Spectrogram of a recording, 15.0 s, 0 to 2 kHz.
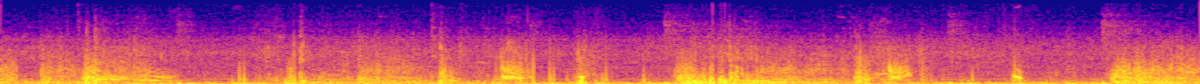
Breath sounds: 0.95-2.27 s: inhalation
1.63-2.20 s: wheeze
4.42-5.74 s: exhalation
4.42-5.74 s: crackles
6.16-6.74 s: inhalation
6.16-6.74 s: crackles
7.16-7.74 s: exhalation
7.16-7.74 s: crackles
8.42-10.51 s: inhalation
8.42-10.51 s: crackles
10.67-11.49 s: exhalation
10.97-11.49 s: wheeze
12.66-12.89 s: wheeze
13.89-15.00 s: inhalation
13.89-15.00 s: crackles

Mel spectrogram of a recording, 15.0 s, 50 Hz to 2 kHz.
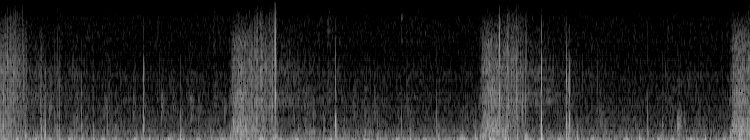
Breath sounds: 0.00-0.55 s: inhalation
0.00-0.55 s: crackles
4.55-5.52 s: inhalation
4.55-5.52 s: crackles
9.60-10.63 s: inhalation
9.60-10.63 s: crackles

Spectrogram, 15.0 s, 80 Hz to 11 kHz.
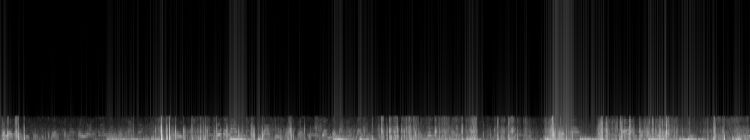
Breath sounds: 1.99-2.98 s: inhalation
2.98-3.79 s: exhalation
4.37-5.09 s: crackles
4.42-5.10 s: inhalation
5.10-5.71 s: exhalation
5.10-5.71 s: crackles
6.54-7.16 s: inhalation
7.14-7.65 s: exhalation
8.30-9.29 s: inhalation
9.29-9.93 s: exhalation
10.95-11.55 s: inhalation
11.61-12.24 s: exhalation
12.94-13.59 s: inhalation
13.61-14.35 s: exhalation

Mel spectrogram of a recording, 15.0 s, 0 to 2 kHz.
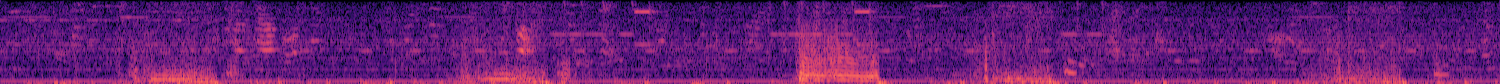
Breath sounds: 1.22-2.15 s: inhalation
1.22-2.15 s: rhonchi
4.55-5.49 s: inhalation
4.55-5.49 s: rhonchi
7.93-8.86 s: inhalation
7.93-8.86 s: rhonchi
9.81-10.66 s: inhalation
9.81-10.66 s: rhonchi
13.26-14.12 s: inhalation

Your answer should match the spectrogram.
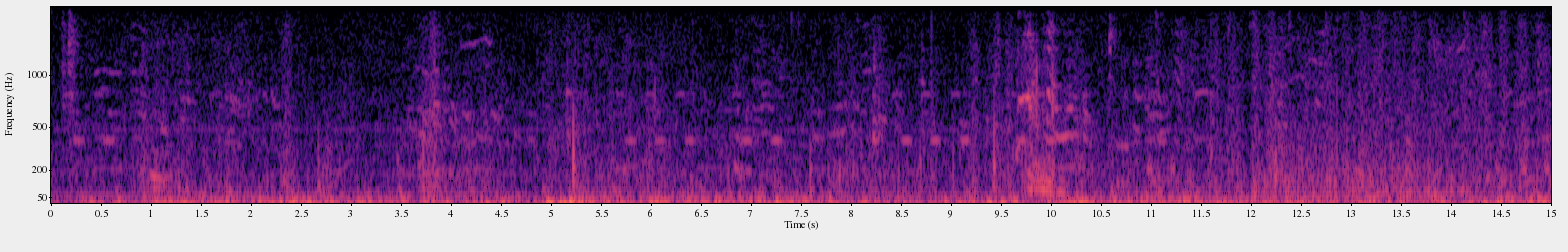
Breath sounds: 0.69-1.96 s: inhalation
0.89-1.30 s: wheeze
3.55-4.76 s: inhalation
9.41-10.56 s: inhalation
9.41-10.56 s: crackles

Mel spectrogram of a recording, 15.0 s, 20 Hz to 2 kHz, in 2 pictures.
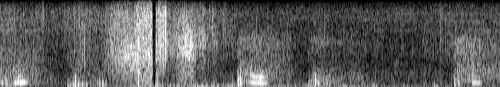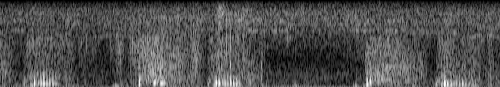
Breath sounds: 3.49-4.51 s: inhalation
3.68-4.03 s: rhonchi
4.55-5.57 s: exhalation
6.74-7.75 s: inhalation
7.06-7.25 s: rhonchi
7.89-9.03 s: exhalation
9.43-10.56 s: inhalation
10.56-11.57 s: exhalation
13.00-14.02 s: inhalation

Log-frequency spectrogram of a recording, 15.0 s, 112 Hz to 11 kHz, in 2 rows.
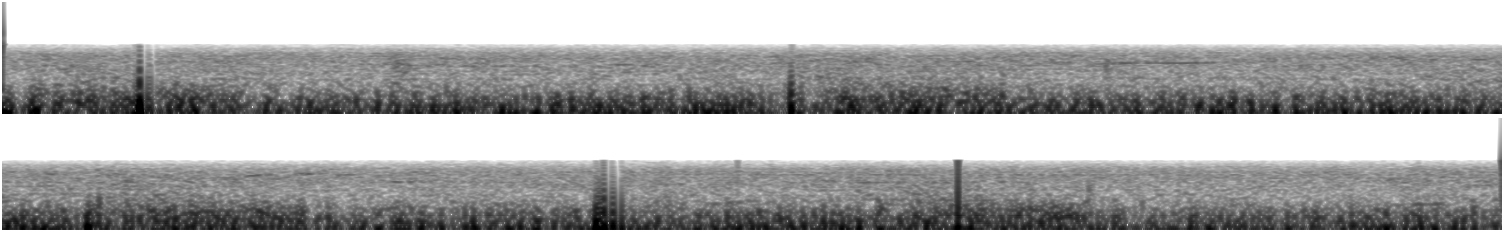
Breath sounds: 0.00-1.18 s: inhalation
11.93-13.11 s: inhalation

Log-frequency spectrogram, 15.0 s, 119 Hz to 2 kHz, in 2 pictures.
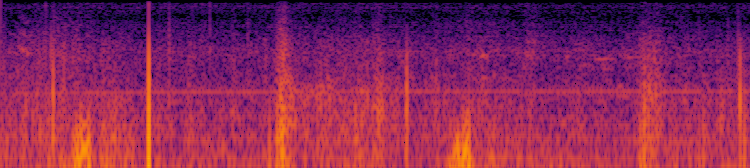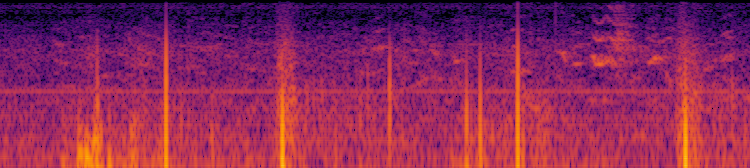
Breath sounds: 0.59-0.93 s: inhalation
2.61-2.95 s: exhalation
4.43-4.77 s: inhalation
6.37-6.71 s: exhalation
8.27-8.69 s: inhalation
8.27-8.69 s: crackles
10.20-10.63 s: exhalation
14.27-14.69 s: exhalation

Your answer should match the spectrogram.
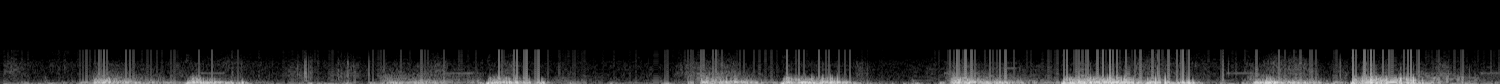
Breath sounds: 0.77-1.83 s: inhalation
1.83-2.59 s: exhalation
3.62-4.83 s: inhalation
4.86-5.54 s: exhalation
4.88-5.53 s: crackles
6.86-7.79 s: inhalation
7.80-8.74 s: crackles
7.83-8.75 s: exhalation
9.49-10.57 s: inhalation
10.65-12.09 s: exhalation
12.53-13.54 s: inhalation
13.55-14.75 s: exhalation
13.56-14.76 s: crackles

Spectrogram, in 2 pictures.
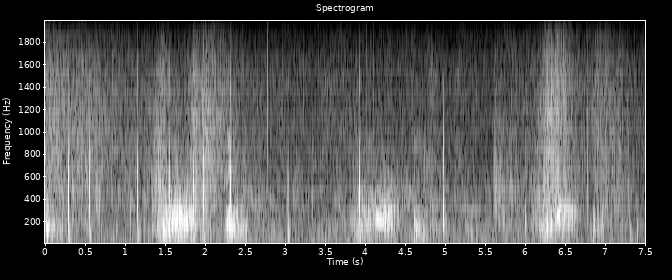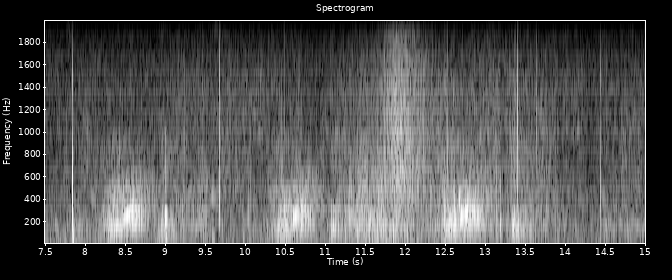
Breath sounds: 1.18-1.99 s: rhonchi
1.23-2.20 s: inhalation
2.20-3.00 s: exhalation
2.24-2.58 s: rhonchi
3.78-4.57 s: inhalation
3.81-4.44 s: rhonchi
4.55-5.03 s: exhalation
6.00-6.74 s: inhalation
6.13-6.68 s: rhonchi
6.78-7.17 s: exhalation
8.18-8.90 s: inhalation
8.31-8.86 s: rhonchi
8.90-9.34 s: exhalation
10.29-11.02 s: inhalation
10.38-10.93 s: rhonchi
12.45-13.30 s: inhalation
12.58-13.22 s: rhonchi
13.36-13.81 s: exhalation

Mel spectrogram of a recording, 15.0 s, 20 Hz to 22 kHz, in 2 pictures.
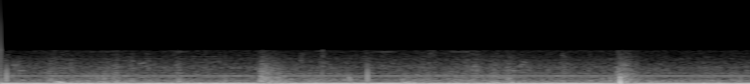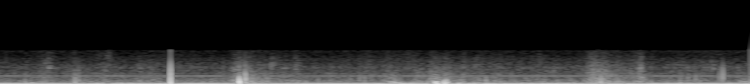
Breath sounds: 0.34-1.70 s: exhalation
0.34-1.70 s: crackles
2.46-3.85 s: inhalation
2.46-3.85 s: crackles
3.94-5.83 s: exhalation
3.94-5.83 s: crackles
5.84-6.74 s: inhalation
5.84-6.74 s: crackles
7.70-9.56 s: exhalation
7.70-9.56 s: crackles
9.60-10.83 s: inhalation
9.60-10.83 s: crackles
11.28-13.24 s: crackles
11.30-13.29 s: exhalation
13.29-15.00 s: inhalation
13.29-15.00 s: crackles

